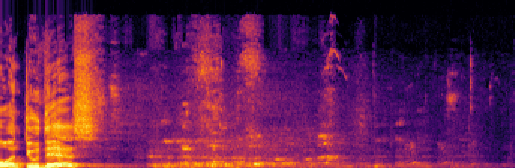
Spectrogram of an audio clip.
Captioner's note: audience laughing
